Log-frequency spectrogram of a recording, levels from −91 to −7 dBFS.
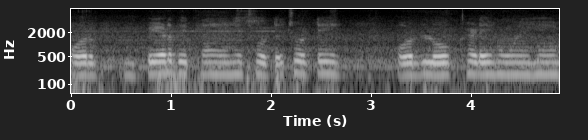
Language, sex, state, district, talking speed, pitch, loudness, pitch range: Hindi, female, Uttar Pradesh, Deoria, 145 wpm, 175 Hz, -36 LUFS, 170-180 Hz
